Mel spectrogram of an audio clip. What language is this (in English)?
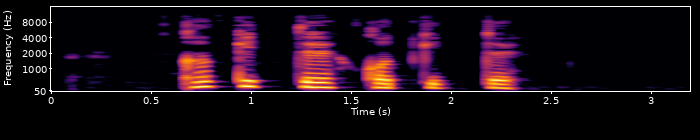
Bashkir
